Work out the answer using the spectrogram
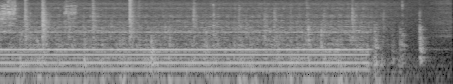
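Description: Light clicks come irregularly, about one or two a second, over a steady motor hum through the wash; the source isn't clear.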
